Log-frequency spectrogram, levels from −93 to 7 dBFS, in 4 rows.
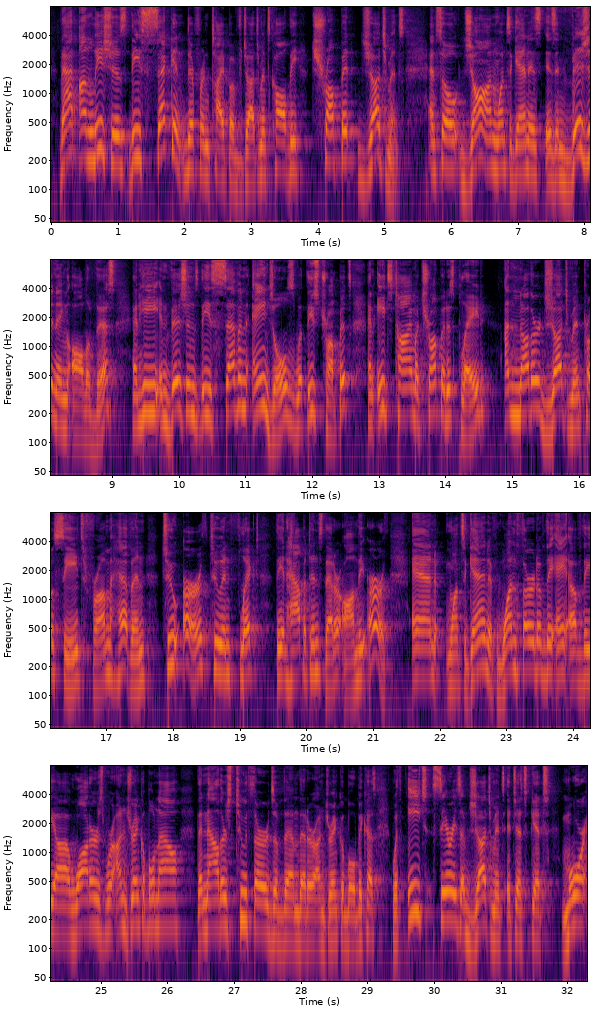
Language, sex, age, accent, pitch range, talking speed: English, male, 30-49, American, 150-195 Hz, 165 wpm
